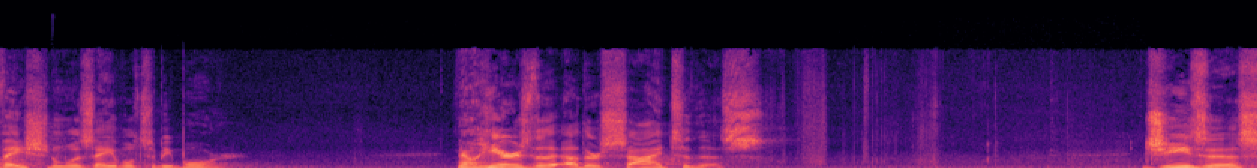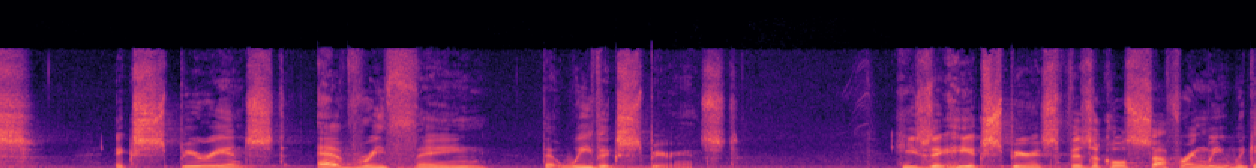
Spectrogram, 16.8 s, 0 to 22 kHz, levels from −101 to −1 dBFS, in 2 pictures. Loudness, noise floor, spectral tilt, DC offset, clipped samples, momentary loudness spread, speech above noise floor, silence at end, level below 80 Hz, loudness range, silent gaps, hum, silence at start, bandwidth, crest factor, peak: -27 LUFS; -59 dBFS; -3.5 dB/octave; under 0.1%; under 0.1%; 11 LU; 32 dB; 0 s; -76 dBFS; 5 LU; none; none; 0 s; 16.5 kHz; 20 dB; -10 dBFS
